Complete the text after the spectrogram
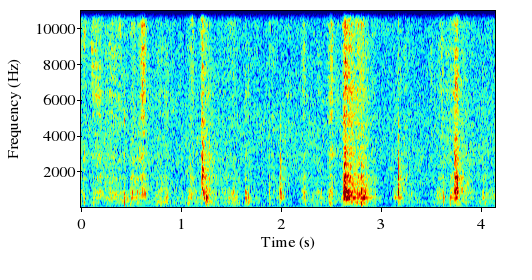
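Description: Small metal pieces click softly against a wooden tabletop.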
